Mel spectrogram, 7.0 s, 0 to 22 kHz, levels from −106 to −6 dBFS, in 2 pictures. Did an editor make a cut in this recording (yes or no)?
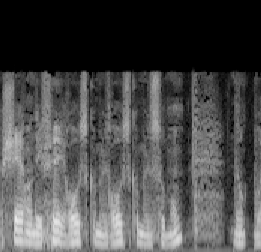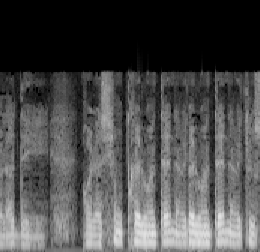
yes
